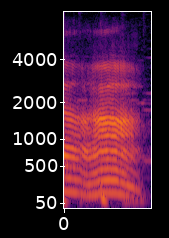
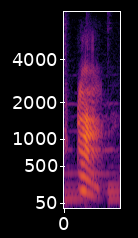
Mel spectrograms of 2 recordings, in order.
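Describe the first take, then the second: First: The sound is fully released without pressure. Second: The sound is pressed hard like a glottal stop. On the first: "Tapi kalau dilepas jadi" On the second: "kalau terlalu ditekan jadi"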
